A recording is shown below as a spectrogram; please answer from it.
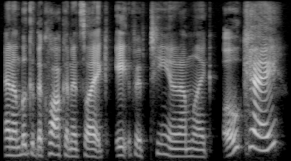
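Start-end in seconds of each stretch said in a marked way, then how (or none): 2.8-3.5 high okay. Retold or imitated. Hearing she only has until nine.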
